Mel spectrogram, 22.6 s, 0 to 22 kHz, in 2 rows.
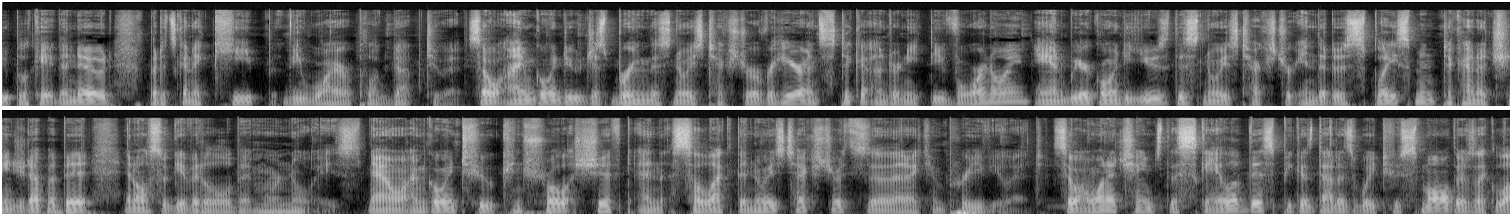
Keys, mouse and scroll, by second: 1.3 click, 2.6 middle click, 3.0 click, 3.4 click, 4.0 middle click, 4.5 click, 5.1-6.4 middle drag, 6.4 click, 7.3 scroll up 1, 7.3-11.1 middle drag, 13.5-16.2 middle drag, 16.5 ctrl+shift+click, 16.9-17.5 scroll down 1, 17.5-18.9 shift+middle drag, 18.9-19.3 scroll up 2, 19.3-20.7 middle drag, 20.7-21.6 scroll up 3, 22.5-22.6 scroll down 1.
